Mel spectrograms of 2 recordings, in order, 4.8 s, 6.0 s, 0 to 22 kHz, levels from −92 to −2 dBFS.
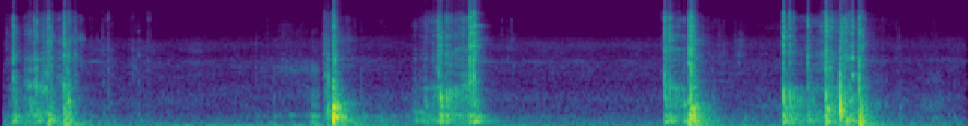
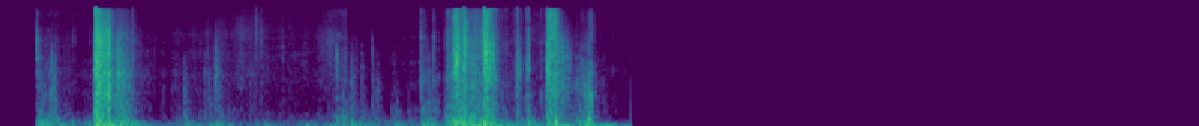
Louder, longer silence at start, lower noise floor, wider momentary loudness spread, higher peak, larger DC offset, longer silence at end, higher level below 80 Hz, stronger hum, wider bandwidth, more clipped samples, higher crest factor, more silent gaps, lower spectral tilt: first, -24 LUFS vs -28 LUFS; second, 0.05 s vs 0.2 s; second, -53 dBFS vs -59 dBFS; about the same, 18 LU vs 18 LU; first, 0 dBFS vs -8 dBFS; neither; second, 0.4 s vs 2.9 s; first, -40 dBFS vs -46 dBFS; neither; first, over 20 kHz vs 16.5 kHz; neither; about the same, 26 dB vs 30 dB; neither; first, -5 dB/octave vs -1.5 dB/octave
